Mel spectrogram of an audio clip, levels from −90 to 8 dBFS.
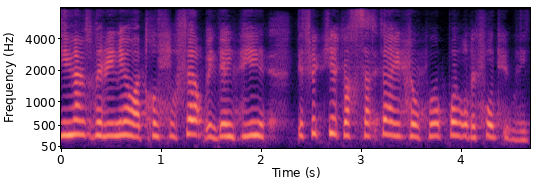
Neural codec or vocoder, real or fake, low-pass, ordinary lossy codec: codec, 16 kHz, 0.5 kbps, FreqCodec, larger model; fake; none; none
